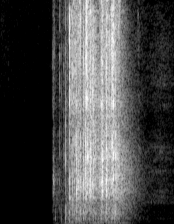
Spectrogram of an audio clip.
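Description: Tarot cards shuffled by hand for a reading, a single close, dense riffling burst of under a second that swells and then trails off, with no one talking.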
